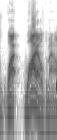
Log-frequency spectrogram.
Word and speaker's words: Wildemount: I can never know how to pronounce Wildemount or Wildmount. It's Wildmount, Usually right?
